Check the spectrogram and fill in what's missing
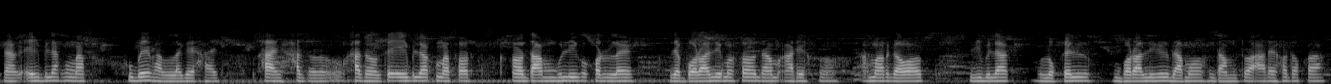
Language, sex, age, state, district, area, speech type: Assamese, male, 30-45, Assam, Morigaon, rural, spontaneous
